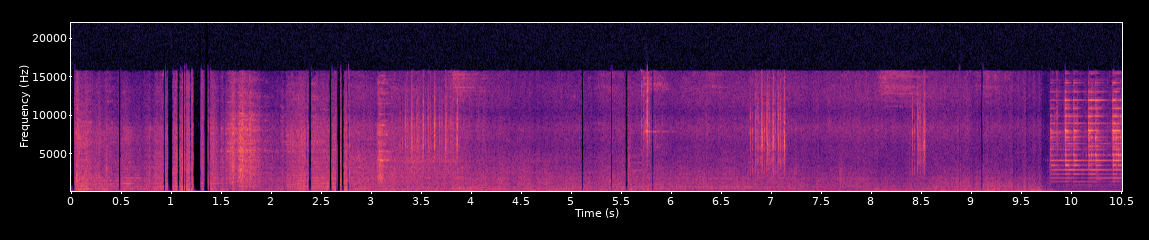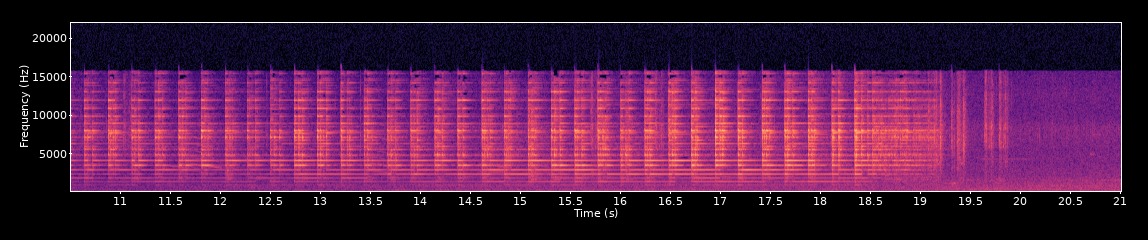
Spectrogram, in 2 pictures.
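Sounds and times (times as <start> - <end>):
low train rumble: 0.0 - 21.0
high metallic ringing: 9.8 - 19.3.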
